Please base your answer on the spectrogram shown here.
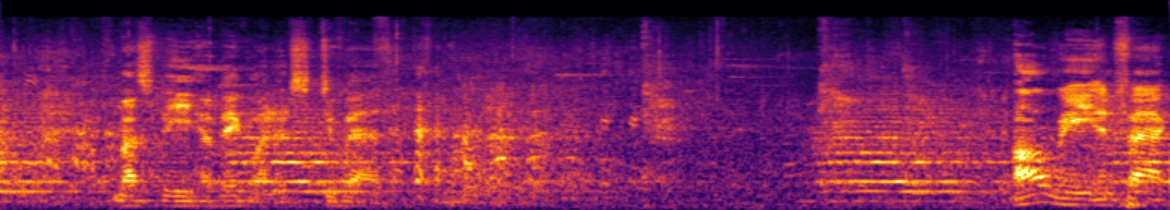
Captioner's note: laughter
